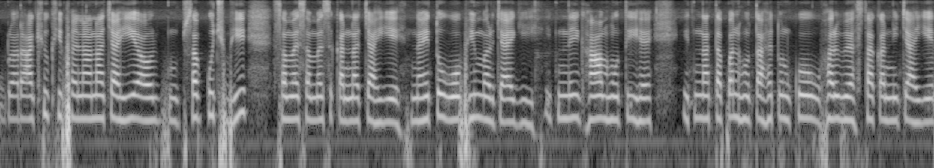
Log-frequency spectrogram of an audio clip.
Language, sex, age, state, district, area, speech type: Hindi, female, 30-45, Uttar Pradesh, Pratapgarh, rural, spontaneous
